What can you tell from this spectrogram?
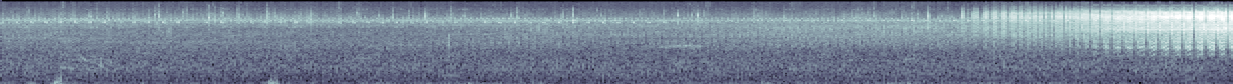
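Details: Cicada caught at Longwood Gardens, Pennsylvania, held in hand while rubbing its wings by wagging its tail. A harsh, fuzzy, pulsing buzz swells in near the end over a faint steady high whine, with a few soft thumps earlier.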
